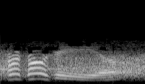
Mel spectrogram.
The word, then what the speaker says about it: Fregosi: So Fergozzi goes in. That's spelled Fregosi.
